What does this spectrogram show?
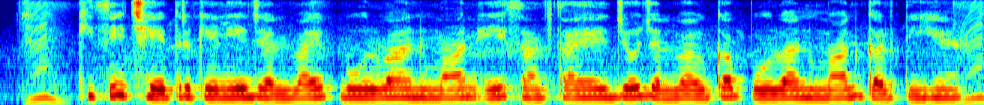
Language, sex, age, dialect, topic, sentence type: Hindi, female, 18-24, Awadhi Bundeli, agriculture, statement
